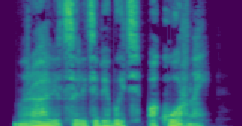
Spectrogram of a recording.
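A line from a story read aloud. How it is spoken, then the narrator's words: Quiet question. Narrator (Russian): тихим голосом спросил Йоун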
